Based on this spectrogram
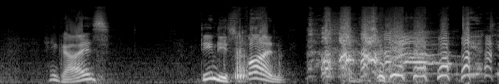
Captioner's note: laughter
